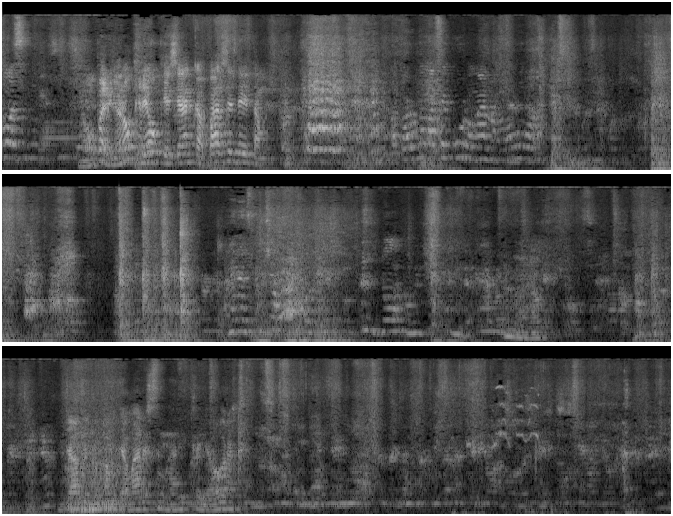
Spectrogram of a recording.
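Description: A woman and a man talk with animation close by.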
